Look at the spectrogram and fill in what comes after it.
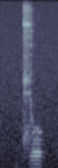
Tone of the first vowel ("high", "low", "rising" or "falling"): rising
